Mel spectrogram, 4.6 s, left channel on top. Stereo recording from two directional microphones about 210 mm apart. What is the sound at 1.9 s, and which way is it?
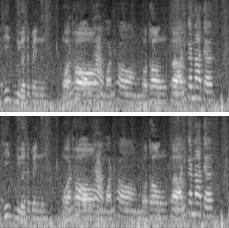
Speech, 25° left (ahead or behind).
